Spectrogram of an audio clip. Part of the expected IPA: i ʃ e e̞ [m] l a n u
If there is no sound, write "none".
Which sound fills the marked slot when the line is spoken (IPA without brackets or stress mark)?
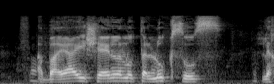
n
